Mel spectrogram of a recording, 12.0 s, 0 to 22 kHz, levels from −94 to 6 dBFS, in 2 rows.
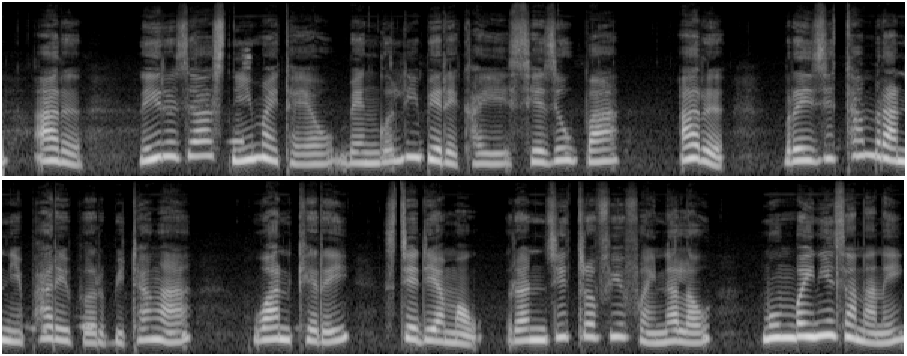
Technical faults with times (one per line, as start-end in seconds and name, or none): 0.00-0.18 echo leak
0.63-0.67 echo leak
1.51-1.68 echo leak
6.15-6.26 echo leak
6.51-6.56 echo leak
7.97-8.02 echo leak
